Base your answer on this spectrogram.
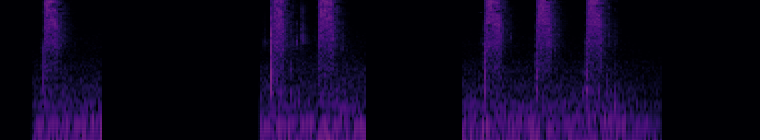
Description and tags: Spray Bottle
Here is the sound of someone spraying a bottle
Air, Bottle, Gas, Splash, Spray, Water, aerosol, puff, smell, smelly, wet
